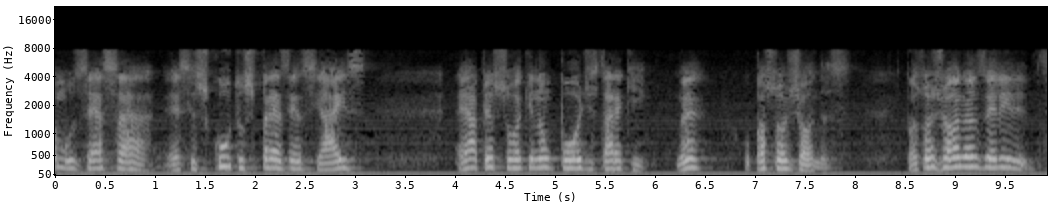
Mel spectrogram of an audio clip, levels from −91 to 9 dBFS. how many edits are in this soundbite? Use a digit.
0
